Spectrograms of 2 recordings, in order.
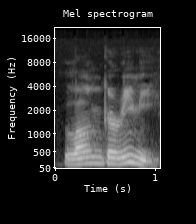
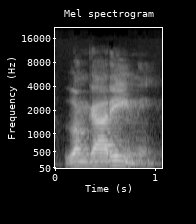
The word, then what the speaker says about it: Longarini: I always tell people rhymes with Lamborghini. And it does. Yeah. Longarini.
